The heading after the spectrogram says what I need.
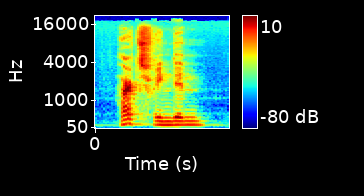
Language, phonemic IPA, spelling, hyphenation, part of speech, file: Dutch, /ˈɦɑrts.frinˌdɪn/, hartsvriendin, harts‧vrien‧din, noun, Nl-hartsvriendin.ogg
- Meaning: intimate female friend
